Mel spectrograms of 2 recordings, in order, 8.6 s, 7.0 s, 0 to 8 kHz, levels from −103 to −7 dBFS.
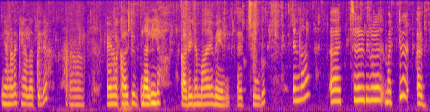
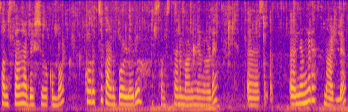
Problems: constant background noise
